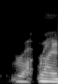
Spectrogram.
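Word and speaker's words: Rian: And I know it's pronounced Ryan, guys. I prefer to pronounce it phonetically. Ruan Johnson.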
